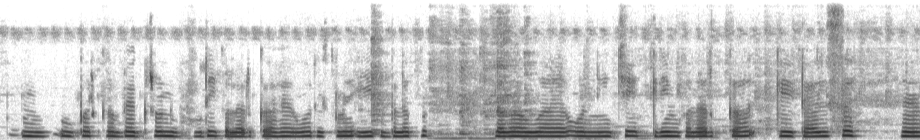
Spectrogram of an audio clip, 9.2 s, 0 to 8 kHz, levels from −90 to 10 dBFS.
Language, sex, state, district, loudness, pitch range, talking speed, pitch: Hindi, female, Uttar Pradesh, Jalaun, -14 LUFS, 230-245 Hz, 150 wpm, 235 Hz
